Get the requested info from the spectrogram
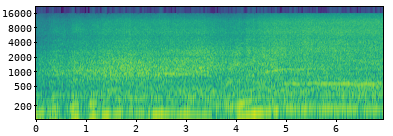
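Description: Modified Suzuki Jimny's engine revving in a string of short blips, then held at steady revs with a brief dip and rise about four seconds in, as the 4x4 crawls through mud.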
